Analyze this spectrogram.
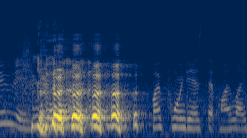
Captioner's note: both laugh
